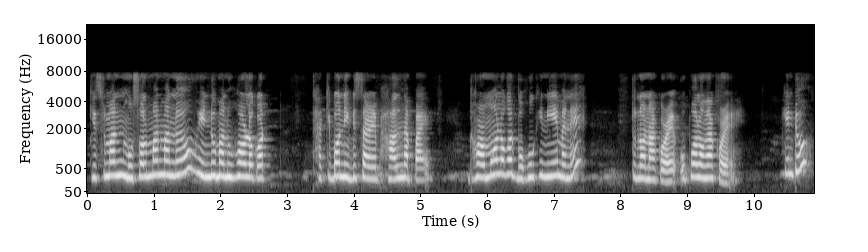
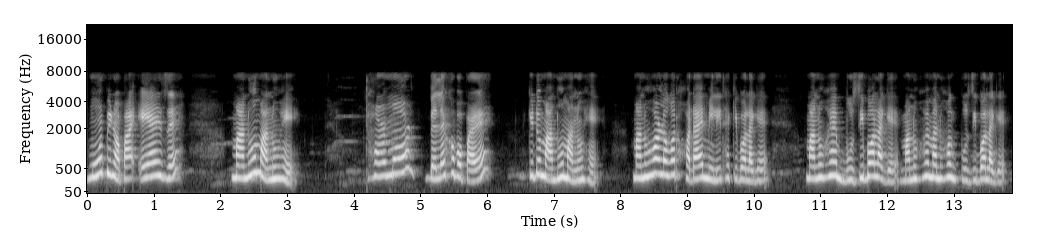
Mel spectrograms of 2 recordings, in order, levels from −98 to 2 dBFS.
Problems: constant background noise, continuous background conversations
